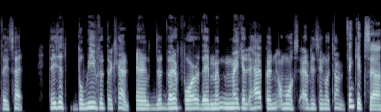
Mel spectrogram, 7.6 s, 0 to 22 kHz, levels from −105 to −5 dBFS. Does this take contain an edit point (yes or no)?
yes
